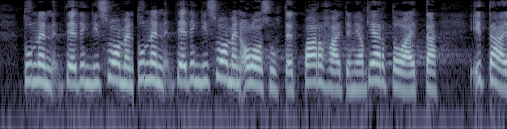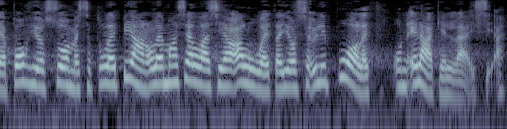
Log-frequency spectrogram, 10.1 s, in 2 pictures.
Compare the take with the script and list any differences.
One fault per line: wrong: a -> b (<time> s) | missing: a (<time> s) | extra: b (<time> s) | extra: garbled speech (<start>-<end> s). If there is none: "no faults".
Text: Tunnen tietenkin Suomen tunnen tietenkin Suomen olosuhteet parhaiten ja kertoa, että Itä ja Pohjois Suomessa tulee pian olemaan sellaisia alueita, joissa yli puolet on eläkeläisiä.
no faults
